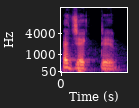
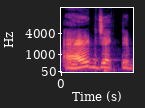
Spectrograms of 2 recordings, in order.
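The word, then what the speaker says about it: adjective: Next part of speech is एडजेक्टिव. डी इसमें silent होता है. हम इसको एडजेक्टिव नहीं बोलते, हम इसको एडजेक्टिव बोलते हैं.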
